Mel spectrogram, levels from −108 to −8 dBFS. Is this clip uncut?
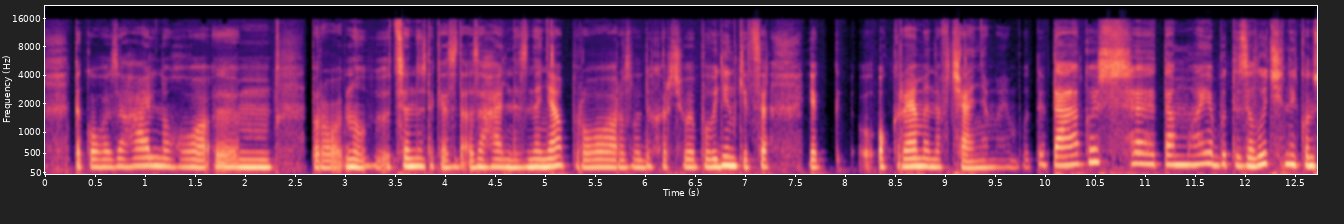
no; 4 cuts; at 2.6 s, 3.5 s, 3.8 s, 5.7 s

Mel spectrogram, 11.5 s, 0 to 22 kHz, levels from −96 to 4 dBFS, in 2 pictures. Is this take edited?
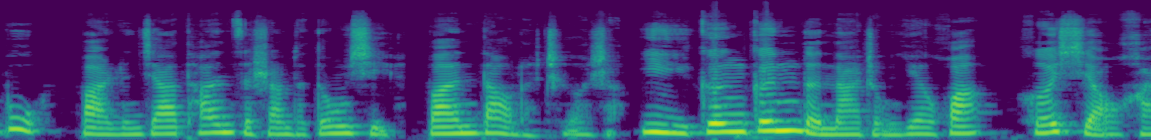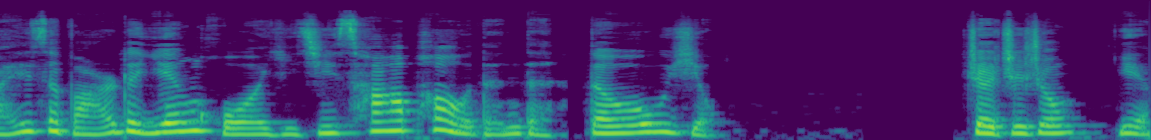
yes; 3 cuts; at 2.0 s, 3.1 s, 8.6 s

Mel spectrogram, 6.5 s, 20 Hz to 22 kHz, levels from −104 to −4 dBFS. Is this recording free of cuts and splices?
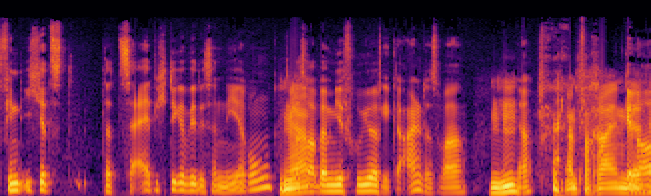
no; 3 cuts; at 1.0 s, 1.5 s, 3.8 s

